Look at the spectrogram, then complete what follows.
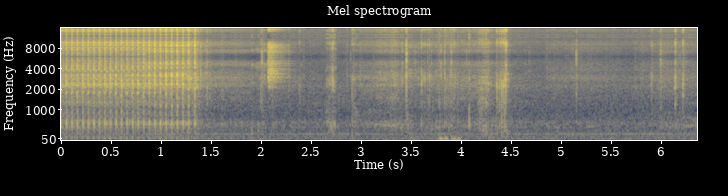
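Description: A fast burst of full-auto airsoft fire, an even rapid clatter of shots lasting about a second and a half. It is followed by a few scattered faint clicks and a low knock.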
